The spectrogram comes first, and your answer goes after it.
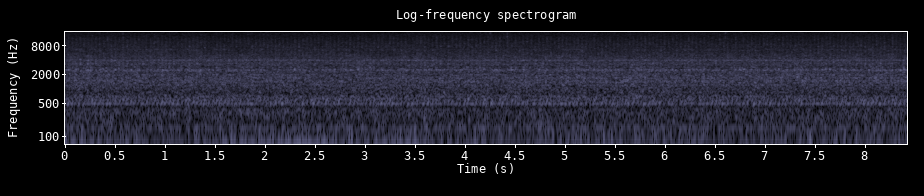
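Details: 2003 Renault Clio 1.6 petrol, intermittent stalling traced to loose crank sensor connector (sensor good), crank sensor scope reading good; even steady idle roar, no stumbles, misses or surges over several seconds; normal idle.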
